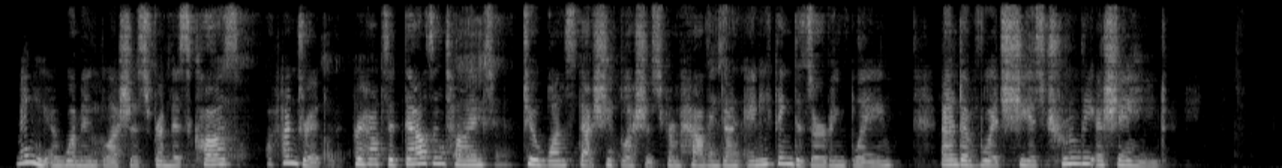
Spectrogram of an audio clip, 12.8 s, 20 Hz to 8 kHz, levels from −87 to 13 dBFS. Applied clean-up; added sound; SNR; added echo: neural mask model DeepFilterNet 3.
